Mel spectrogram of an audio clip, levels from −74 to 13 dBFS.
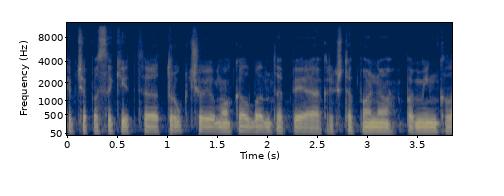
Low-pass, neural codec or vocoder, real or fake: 10.8 kHz; autoencoder, 48 kHz, 128 numbers a frame, DAC-VAE, trained on Japanese speech; fake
